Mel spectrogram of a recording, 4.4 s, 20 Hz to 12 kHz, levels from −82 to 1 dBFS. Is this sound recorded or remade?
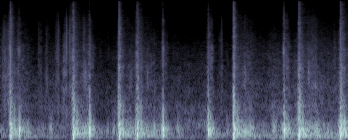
remade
